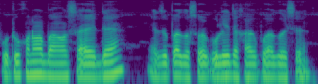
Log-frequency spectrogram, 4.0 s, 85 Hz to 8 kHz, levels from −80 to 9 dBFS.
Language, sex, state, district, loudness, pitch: Assamese, male, Assam, Sonitpur, -17 LUFS, 130 Hz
